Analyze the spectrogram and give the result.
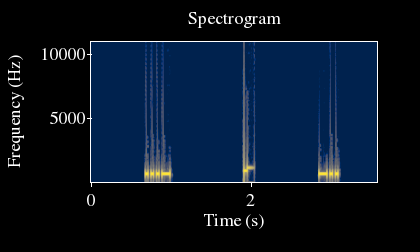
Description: Morse code, heard as a keyed tone, about 36 wpm, 700 Hz. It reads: V D
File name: Single-Letter-Number-35wpm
